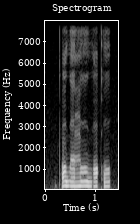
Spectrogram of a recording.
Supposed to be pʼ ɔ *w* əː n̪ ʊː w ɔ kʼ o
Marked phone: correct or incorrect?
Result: correct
